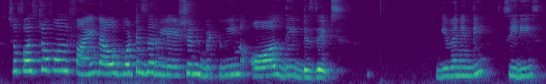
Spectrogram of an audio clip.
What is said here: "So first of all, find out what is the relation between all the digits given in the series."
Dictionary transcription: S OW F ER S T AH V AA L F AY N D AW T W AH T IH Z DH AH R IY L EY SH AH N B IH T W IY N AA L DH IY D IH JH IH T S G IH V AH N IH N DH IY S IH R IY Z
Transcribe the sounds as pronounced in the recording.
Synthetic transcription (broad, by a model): S OW F ER S T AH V AA L F AY N D AW T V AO T IH Z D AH R IY L EY SH AH N B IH T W IY N AA L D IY D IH Z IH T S G IH V AH N IH N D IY S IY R IY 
